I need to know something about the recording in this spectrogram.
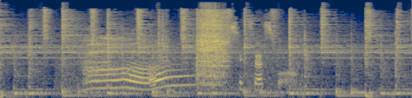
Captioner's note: gasps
